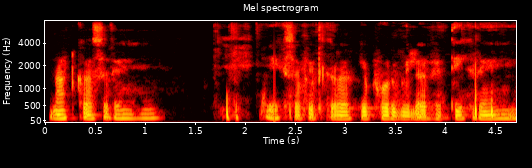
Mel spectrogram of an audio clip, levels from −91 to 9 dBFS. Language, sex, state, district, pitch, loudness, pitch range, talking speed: Hindi, male, Chhattisgarh, Raigarh, 110 Hz, -26 LUFS, 105-125 Hz, 190 wpm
